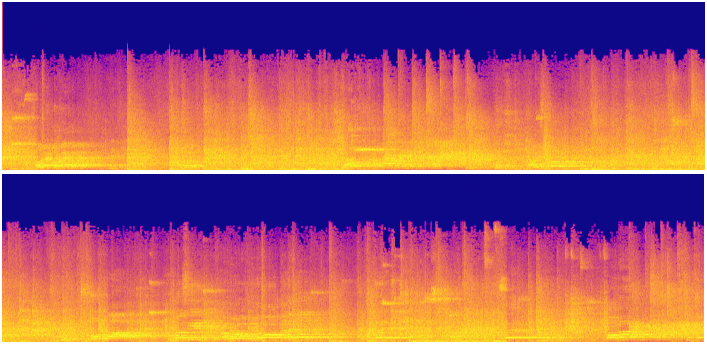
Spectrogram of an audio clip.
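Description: A basketball bouncing and being dribbled on a wooden gym floor during play, with short thuds and players' shouts over it.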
